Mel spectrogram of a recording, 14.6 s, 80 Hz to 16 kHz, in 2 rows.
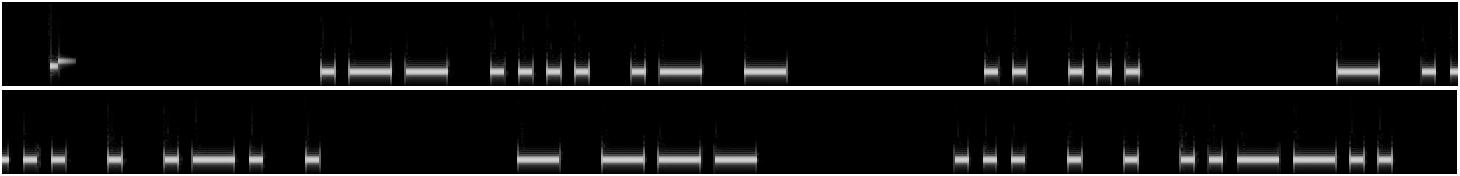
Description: Morse code, heard as a keyed tone, about 17 wpm, 700 Hz. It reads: WHAT IS THERE TO SEE?
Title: 2x Word-Spacing - Sentences from Top 100 Words - 17wpm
